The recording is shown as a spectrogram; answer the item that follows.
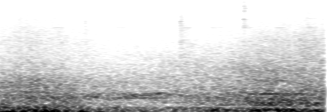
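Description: A low, rumbling, wind-like noise with no clear tune, starting abruptly and staying fairly loud.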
